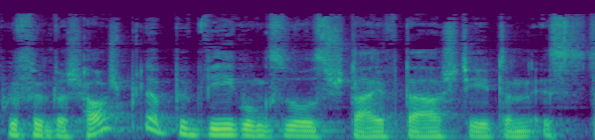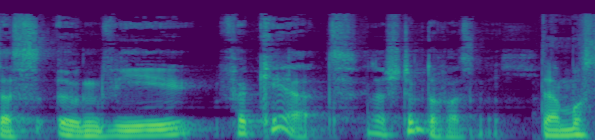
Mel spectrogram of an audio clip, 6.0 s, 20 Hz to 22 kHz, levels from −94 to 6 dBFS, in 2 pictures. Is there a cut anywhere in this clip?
no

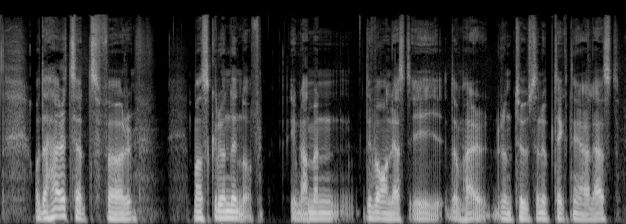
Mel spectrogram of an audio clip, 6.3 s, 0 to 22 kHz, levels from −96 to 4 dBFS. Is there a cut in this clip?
yes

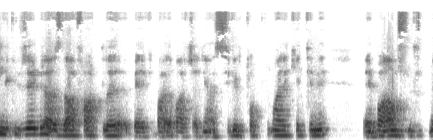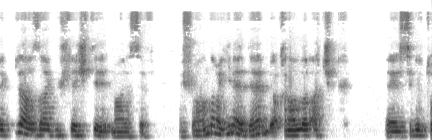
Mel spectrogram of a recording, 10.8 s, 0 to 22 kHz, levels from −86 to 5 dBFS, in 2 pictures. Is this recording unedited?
yes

